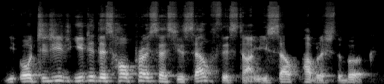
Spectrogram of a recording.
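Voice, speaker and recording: A man's voice: on the high side, sing-song, fairly quick, breathy edge. A man with an Australian accent hosting a children's show, interviewing in a casual, effusive and enthusiastic way. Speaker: host of a children's show, in character as a space captain.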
